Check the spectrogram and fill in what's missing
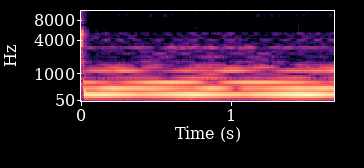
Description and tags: real organ slow rotary
organ, tonewheel, b3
